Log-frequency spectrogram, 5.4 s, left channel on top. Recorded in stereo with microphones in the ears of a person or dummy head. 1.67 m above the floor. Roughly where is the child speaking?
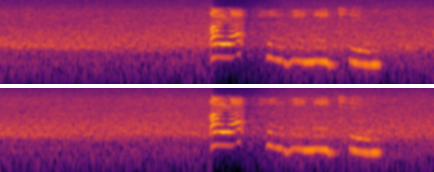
Centre.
